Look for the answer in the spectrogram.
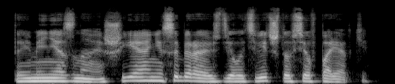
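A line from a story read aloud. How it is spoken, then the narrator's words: Grumbled. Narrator (Russian): буркнул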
